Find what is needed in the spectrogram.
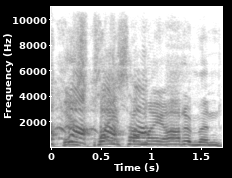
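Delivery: high, laughing, mocking put-on voice.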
